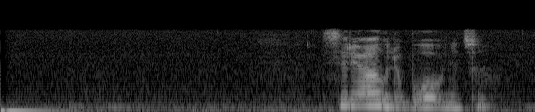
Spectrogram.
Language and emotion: Russian, sad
